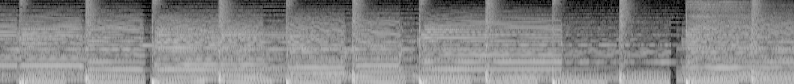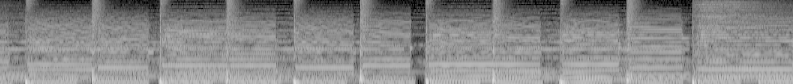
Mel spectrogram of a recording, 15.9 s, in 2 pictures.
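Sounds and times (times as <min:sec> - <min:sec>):
drums: 0:00.0 - 0:15.8.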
